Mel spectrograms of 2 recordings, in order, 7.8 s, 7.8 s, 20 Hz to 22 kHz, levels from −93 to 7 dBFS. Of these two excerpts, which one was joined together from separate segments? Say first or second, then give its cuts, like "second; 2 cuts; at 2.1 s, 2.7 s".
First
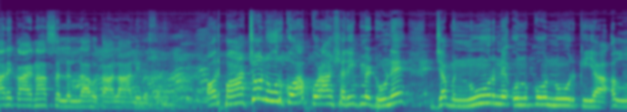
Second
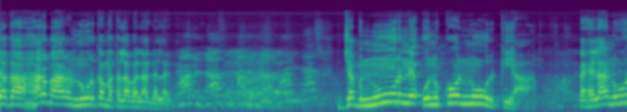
first; 1 cut; at 2.7 s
